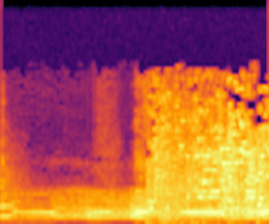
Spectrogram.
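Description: Glass shattering and crashing in a rowdy commotion, growing denser about a second in, with a few held tones underneath.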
